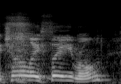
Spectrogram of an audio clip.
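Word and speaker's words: Charlize Theron: Charlie Theron.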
